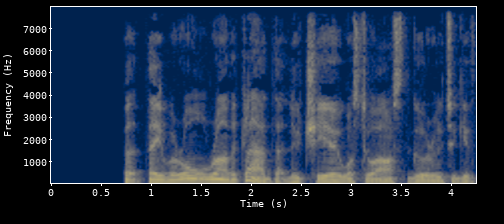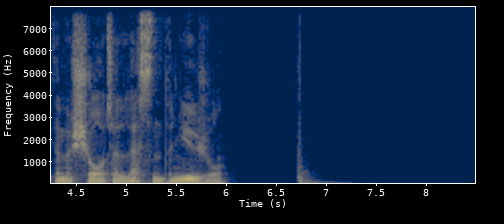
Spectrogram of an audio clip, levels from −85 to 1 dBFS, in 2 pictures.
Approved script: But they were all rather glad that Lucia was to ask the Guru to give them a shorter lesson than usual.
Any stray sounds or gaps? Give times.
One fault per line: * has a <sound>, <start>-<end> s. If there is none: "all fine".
* has a thud, 6.7-7.3 s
